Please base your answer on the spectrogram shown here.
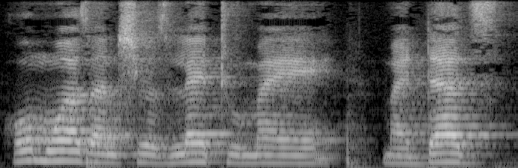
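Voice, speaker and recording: Measured Kenyan-born man in an echoey room. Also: a little high, fairly even intonation, creaky, darkish tone. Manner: slow, measured, with pauses and restarts. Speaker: guest. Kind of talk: telling his life story.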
